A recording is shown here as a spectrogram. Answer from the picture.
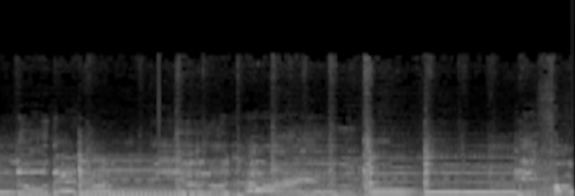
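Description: Live Christmas band music: acoustic guitar playing under a melody of long held notes.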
